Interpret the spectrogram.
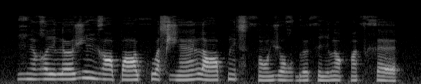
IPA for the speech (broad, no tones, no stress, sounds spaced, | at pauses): ɣ ĩ ʁ i l œ ʒ ĩ ɣ ɑ p ɑ xʷ ɑ s ʒ ɛ̃ l ɑ p ĩ s θ ɔ̃ ʒ o ʁ ɡ ø θ i l õ q ɛ̃ θ x ɛ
